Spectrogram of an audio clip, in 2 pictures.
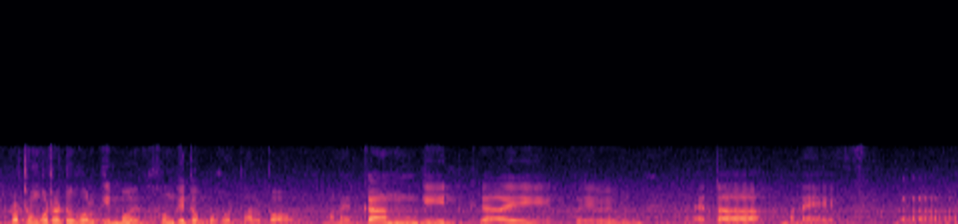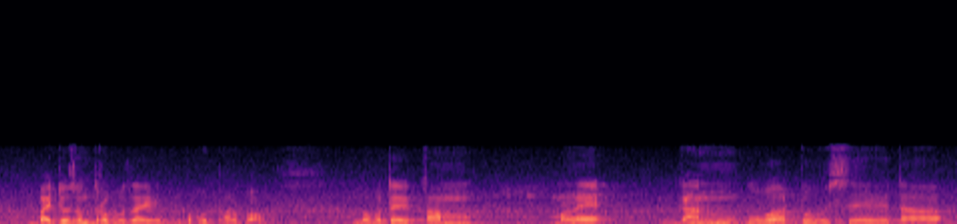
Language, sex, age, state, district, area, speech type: Assamese, male, 18-30, Assam, Goalpara, rural, spontaneous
